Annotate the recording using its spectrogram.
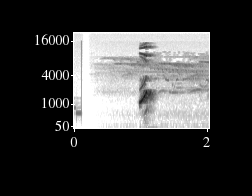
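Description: A single short rising chirp, like a cartoon bird tweet sound effect, about a second in, after a near-silent pause.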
